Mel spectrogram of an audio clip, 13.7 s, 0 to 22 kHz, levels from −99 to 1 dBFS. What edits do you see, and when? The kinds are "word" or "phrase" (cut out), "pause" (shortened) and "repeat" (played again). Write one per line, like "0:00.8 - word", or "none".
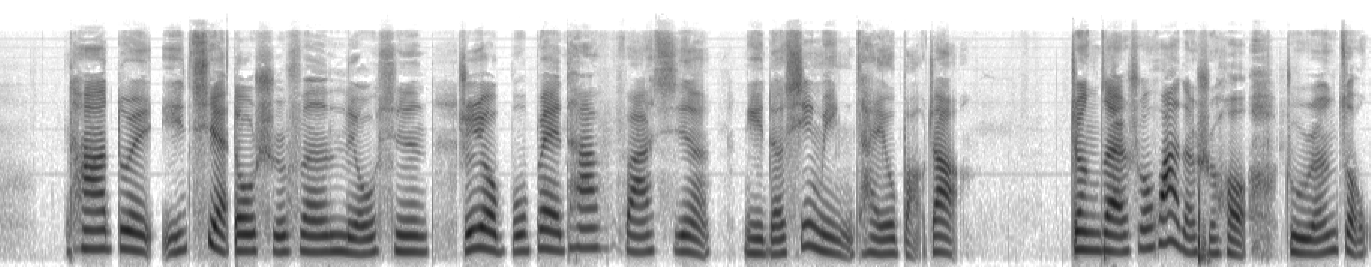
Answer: none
